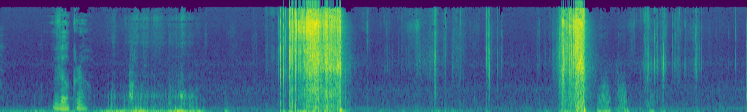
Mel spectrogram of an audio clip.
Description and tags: Peeling velcro from my sandal a couple times. Recorded with a condenser mic.
velcro, rip, tear, peeling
